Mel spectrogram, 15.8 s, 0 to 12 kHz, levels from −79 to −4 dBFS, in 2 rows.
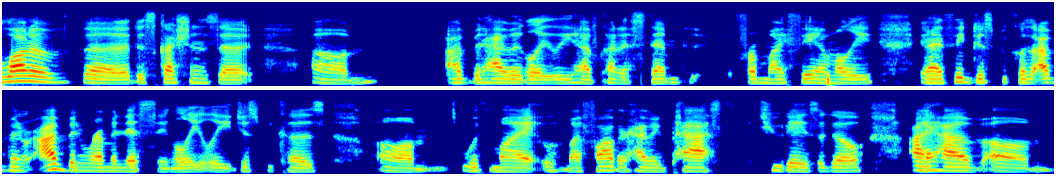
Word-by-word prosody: lot 205 +3 +10
of 185 -4 +4
the 145 -4 +2
discussions 155 0 -2
that, 135 -2 -1 0.4
um, 150 +6 -4 0.5
I've 150 +1 -1
been 145 - -3
having 150 -1 +2
lately 140 +1 -1
have 140 -3 -2
kinda 135 -3 -4
stemmed, 155 0 -4
eh, - - -16 0.3
from 150 0 -2
my 140 -1 -2
family, 145 -2 -2 0.3
and 150 - +2
I 150 - +5
think 170 +2 -2
just 155 +3 -3
because 155 -2 -3
I've 160 +2 +4
been 160 -2 -4
I've 210 -2 +9
been 155 -2 -3
reminiscing 140 -3 -2
lately 125 +1 -4
just 150 -1 -10
because, 135 -2 -6 0.4
um, 150 - -2
with 150 +1 -6
my 135 -2 +1
with 160 -2 -8
my 135 - -2
father 160 -1 +1
having 140 -2 -2
passed 140 -2 +2 0.3
2 170 - -7
days 145 -3 -2
ago, 140 0 -1 0.4
I 175 -1 +7
have, 150 -4 +5
um, 135 +7 0
150 Hz, 165 wpm, -26 LUFS, 140-160 Hz, 0.5 s, lot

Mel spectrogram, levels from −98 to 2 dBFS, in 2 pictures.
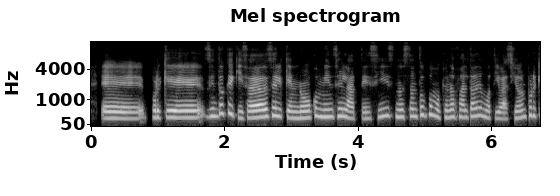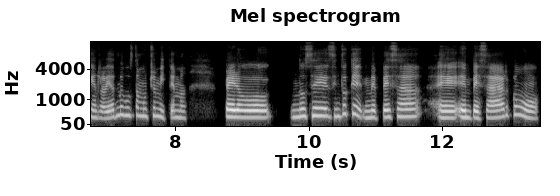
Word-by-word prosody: eh, 210 - -2
porque 235 0 +2
siento 275 +8 -4
que, 360 -3 -2
quizás, 235 +3 +3
el 280 -3 -2
que 230 -3 -3
no 225 +2 -2
comience 265 0 -3
la 225 -6 -2
tesis, 250 +9 -10
no 255 -1 -3
es 250 - -9
tanto 275 +3 -5
como 290 -6 -5
que 240 - -9
una 250 +1 -4
falta 250 +1 -4
de 295 -1 -5
motivación, 225 +1 -7
porque 290 -4 -5
en 235 - -5
realidad 225 +3 -2
me 320 +2 -3
gusta 305 0 -5
mucho 280 0 -5
mi 255 -3 -3
tema, 235 -1 -7 0.6
pero, 240 -2 +7 0.3
no 250 +3 0
sé, 285 0 +1
siento 270 +7 -4
que 335 -8 -1
me 235 +1 -1
pesa, 260 +3 +1 0.2
eh, 230 +1 +4
empezar 235 +3 +1
como, 270 -10 -2
245 Hz, 170 wpm, -21 LUFS, 230-275 Hz, 0.6 s, pero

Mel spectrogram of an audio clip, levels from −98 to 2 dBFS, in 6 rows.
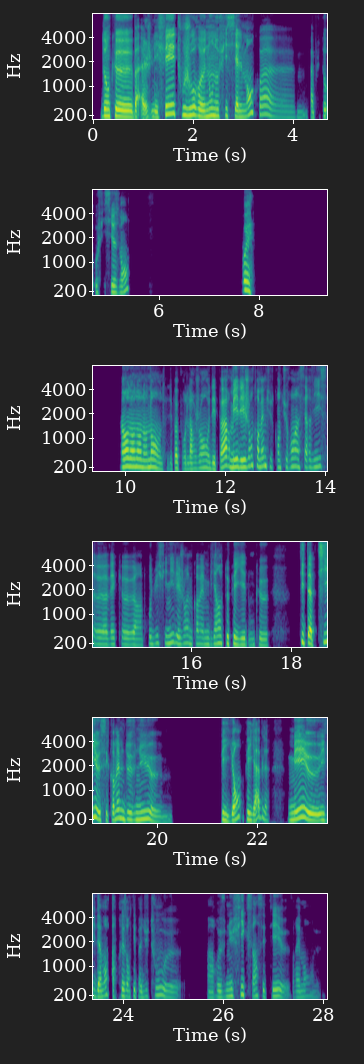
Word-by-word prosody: Donc, 185 +1 +4
heu, 165 -3 +8
bah, - - +2
je 160 - -8
l'ai 150 -3 0
fait, 240 +9 +6
toujours, 210 -3 +3
heu, 165 - +5
non 195 +3 +3
officiellement 185 +3 -1
quoi, 230 -3 -6
hem, 155 -3 -19 0.3
enfin 150 - -9
plutôt 175 +5 -8
officieusement. 180 - -6 2.3
Ouais! 230 -7 +3 2.0
Non, 220 +2 +6
non, 220 -1 +5
non, 215 -1 +3
non, 195 0 -2
non, 200 -5 0
c'était 160 +1 -22
pas 175 - -3
pour 160 -1 -15
de - - -14
l'argent 180 +4 -6
au 175 - -7
départ, 205 +9 +1
mais 210 +1 +3
les 205 0 +2
gens 245 +3 -6
quand 235 - -4
même 230 +2 -3
tu 215 -3 -19
quand 200 - -12
tu 200 - -15
rends 220 +3 -7
un 225 - -4
service, 210 +2 -11
heu, 190 - -14 0.2
avec, 175 0 -9
heu, 170 -1 -8
un 160 -1 -11
produit 190 +4 -15
fini, 205 +2 -9
les 195 -4 -6
gens 205 +3 -13
aiment 190 -4 -12
quand 185 +1 -12
même 175 -1 -10
bien 190 +4 -6
te 195 - -4
payer 170 -4 -2
donc, 160 +1 -18
heu, 155 -1 -8 0.6
petit 235 -6 +3
à - - +8
petit, 255 +2 +1
heu, 210 - +4
c'est 180 -2 -9
quand 190 - -2
même 230 -1 +2
devenu, 200 +2 0
hem, 140 -3 -9 1.0
payant 185 - +2
payable. 190 +1 -1 0.4
Mais, 220 +7 +5
heu, 175 -3 +6
évidemment, 180 +2 -3
ça - - -12
représentait 175 -2 -9
pas 155 -2 -14
du 170 +3 -19
tout, 205 +1 -11
heu, 150 -3 -17 0.6
un 145 - -16
revenu 165 +3 -10
fixe, 220 +2 -9
hein. 180 +2 -10
C'était, 180 +2 -8
heu, 155 - -17
vraiment, 155 +2 -20
heu, - - -36
185 Hz, 175 wpm, -18 LUFS, 165-210 Hz, 2.3 s, heu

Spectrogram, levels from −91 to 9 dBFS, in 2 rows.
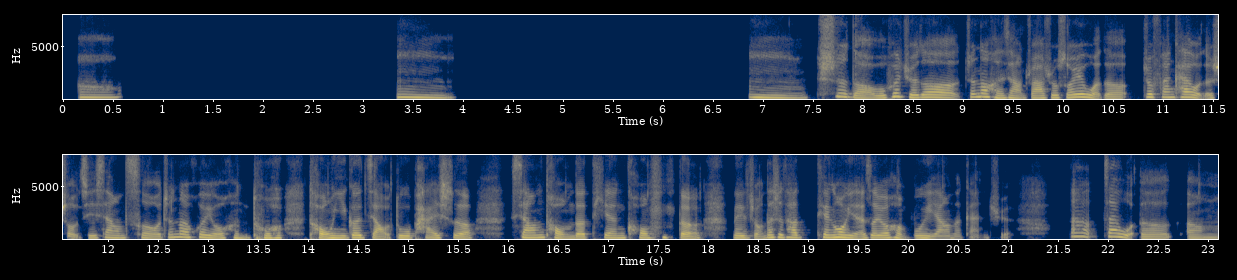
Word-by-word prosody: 嗯。 245 0 -2 2.8
嗯。 235 -4 0 2.9
嗯， 220 -4 -1
是 315 -4 -2
的。 195 -6 0
我 205 +1 0
会 320 +6 +2
觉 245 -5 +2
得 240 -4 +3
真 285 - -2
的 305 0 +4
很 220 -8 0
想 195 -3 -1
抓 200 0 0
住， 220 +2 -1
所 235 +3 +1
以 275 - +7
我 255 - +2
的 175 0 -3
就 275 - +3
翻 260 -1 -2
开 260 -1 +2
我 - - +2
的 195 - -5
手 - - 0
机 200 -1 -3
相 210 -1 -1
册， 210 -1 -1
我 180 - -2
真 250 +8 -3
的 270 -2 +2
会 250 -2 +1
有 190 -2 +1
很 195 -3 -3
多 200 0 0 0.2
同 195 0 +4
一 200 0 +1
个 220 +2 +4
角 215 - +3
度 200 -1 +1
拍 195 - -2
摄 200 -2 0 0.4
相 230 0 +3
同 190 -8 0
的 190 0 +4
天 205 +1 -2
空 205 -2 0 0.3
的 180 -1 +2 0.3
那 200 -1 +2
种， 190 -3 -5
但 240 - +3
是 245 0 +2
它 235 -1 +2 0.2
天 245 -2 +2
空 250 -2 +7
颜 190 -4 0
色 215 - +1
又 215 0 +4
很 205 -5 0
不 205 0 -1
一 195 - +1
样 190 0 -5
的 185 - -12
感 - - -13
觉。 - - -16 0.6
那 335 -2 -3
在 320 -1 +2
我 265 - +2
的， 175 +1 -4
呃， 180 0 -5
215 Hz, 180 characters per minute, -19 LUFS, 195-245 Hz, 2.9 s, 以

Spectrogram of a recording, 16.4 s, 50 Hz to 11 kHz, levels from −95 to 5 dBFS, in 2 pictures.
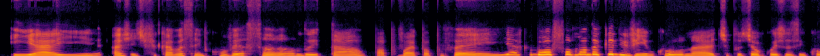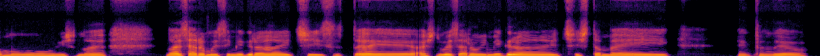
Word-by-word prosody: E 195 +1 +4
aí 195 +6 +1 0.2
a 200 0 +1
gente 215 +2 -7
ficava 205 -5 -2
sempre 205 +1 -7
conversando 245 0 -2
e 205 - +1
tal, 205 +3 -2
papo - - -7
vai, 175 -2 -1
papo 250 +8 -9
vem 220 - +1
e 430 - +3
acabou 415 +2 +5
formando 440 0 +3
aquele 430 -5 +5
vínculo, 225 -3 0
né, 120 - 0
tipo, 235 -2 -7
tinham 220 0 0
coisas 215 0 -3
em 210 - -3
comuns, 215 0 -3
né, 195 +1 -1 0.6
nós 195 -1 +2
éramos 195 +1 +1
imigrantes, 200 -2 0 0.2
eh, 180 -2 +2
as 180 - -2
2 200 0 +2
eram 195 -1 +2
imigrantes 210 -1 +2
também, 205 -1 -1 0.7
entendeu? 170 -1 -3
205 Hz, 130 wpm, -24 LUFS, 195-225 Hz, 0.7 s, acabou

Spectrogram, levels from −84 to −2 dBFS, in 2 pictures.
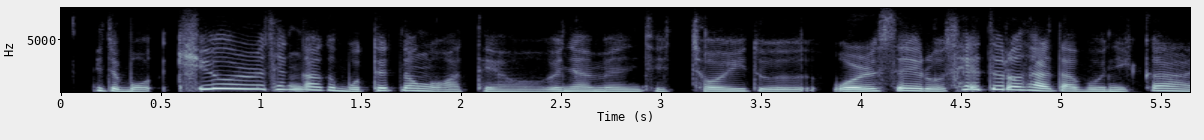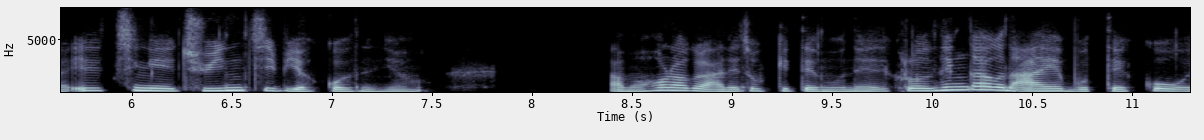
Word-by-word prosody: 이제 225 -5 0
뭐 175 0 -3
키울 390 -1 +4
생각은 285 -7 0
못 175 +4 -3
했던 235 -3 +1
것 180 - -3
같아요. 155 -1 -7
왜냐하면 170 -1 -2
이제 155 +1 -10
저희도 185 -2 -2
월세로 195 +3 +3
세 320 +11 0
들어 315 -3 +2
살다 210 -7 +2
보니까 180 +3 -2
1 235 - -2
층에 225 -4 +2
주인집이었거든요. 175 - -1 0.9
아마 180 +1 -3
허락을 245 -2 +2
안 165 0 -1
해 - - -1
줬기 200 +1 -6
때문에 180 +1 -3
그런 220 +1 0
생각은 290 -1 +4
아예 200 -2 +2
못 175 -1 -6
했고 175 0 -2
190 Hz, 355 characters per minute, -21 LUFS, 175-235 Hz, 0.9 s, 키울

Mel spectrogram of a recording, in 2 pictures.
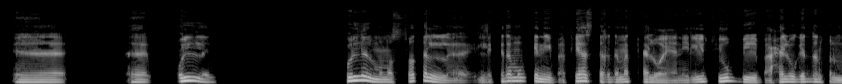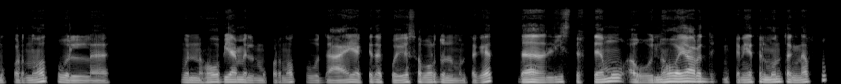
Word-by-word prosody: آآ، 105 -1 0 0.7
آآ، 115 -1 0 0.3
كل 150 -9 +4 1.3
كل 185 +4 +7
المنصات 115 - +1
ال 120 - +2
اللي 95 +3 -9
كده 155 +3 +1
ممكن 155 -5 +1
يبقى 105 -2 -3
فيها 155 +1 +3
استخدامات 115 -3 -3
حلوة 105 -3 0
يعني، 95 +1 -6
الYouTube 130 +8 +1
بيبقى 100 -9 -1
حلو 120 0 +1
جدًا 125 0 -1
في - - -17
المقارنات، 100 +6 -2
وال 90 -4 -2 0.7
وإن 100 -1 -1
هو 110 +4 0
بيعمل 110 -2 +2
مقارنات 100 +4 -7
ودعاية 95 +2 0
كده 110 +1 -3
كويسة 105 +2 -2
برضو 110 0 -2
للمنتجات، 90 -2 -1 0.3
ده 110 -1 +7
ليه 105 +2 -3
استخدامه، 130 +5 +1
أو 100 -1 -2
إن 105 +2 0
هو 130 +2 +6
يعرض 130 -2 +5
إمكانيات 110 +2 -3
المنتج 115 0 +1
نفْسه، 120 - -2
110 Hz, 145 wpm, -25 LUFS, 100-125 Hz, 1.3 s, كل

